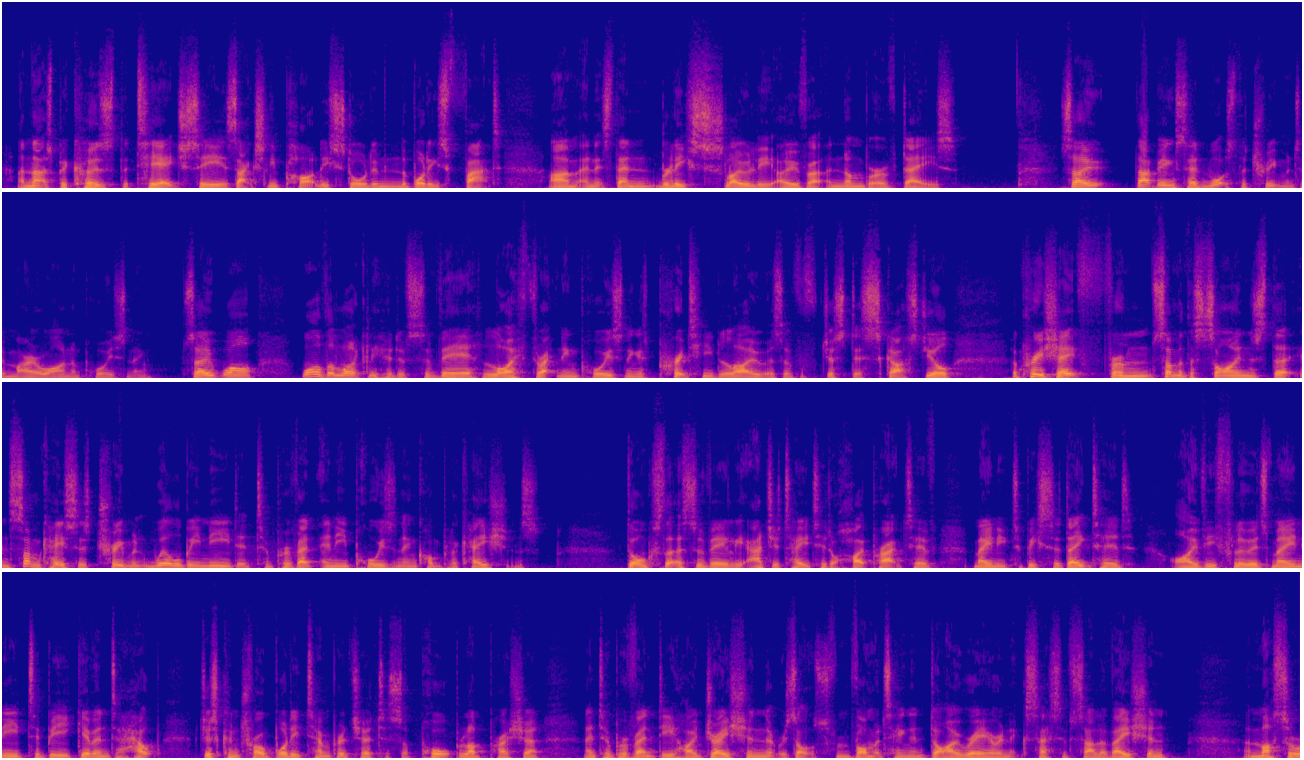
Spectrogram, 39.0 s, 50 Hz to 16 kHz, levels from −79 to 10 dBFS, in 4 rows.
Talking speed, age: 175 wpm, 30-49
